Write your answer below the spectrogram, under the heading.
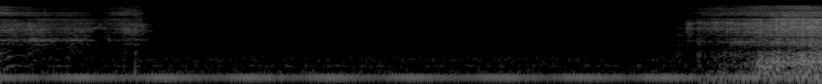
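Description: Rough, rattling snoring breaths separated by a quiet pause of several seconds, with a steady low hum behind.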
